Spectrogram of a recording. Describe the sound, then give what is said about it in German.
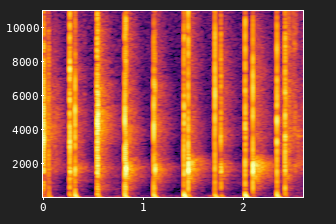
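A series of about a dozen sharp, fairly loud hand claps by one person, in an uneven rhythm with some quick pairs, with no talking. “klatsch mal in die Hände.”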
